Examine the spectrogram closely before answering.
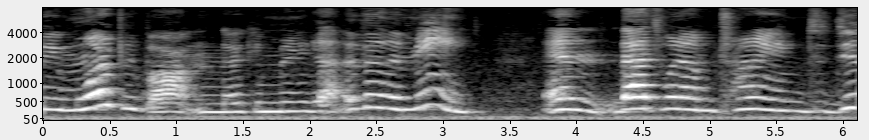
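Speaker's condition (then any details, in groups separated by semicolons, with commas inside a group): Cerebral palsy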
